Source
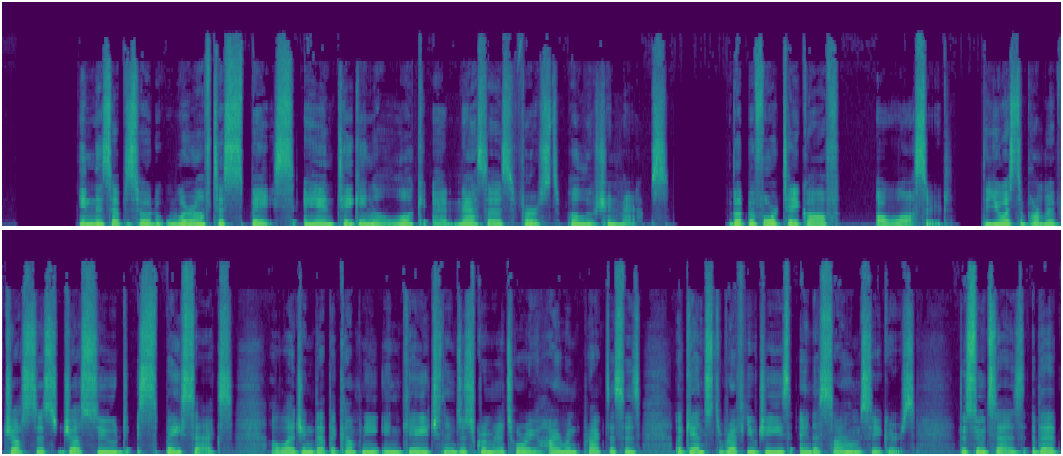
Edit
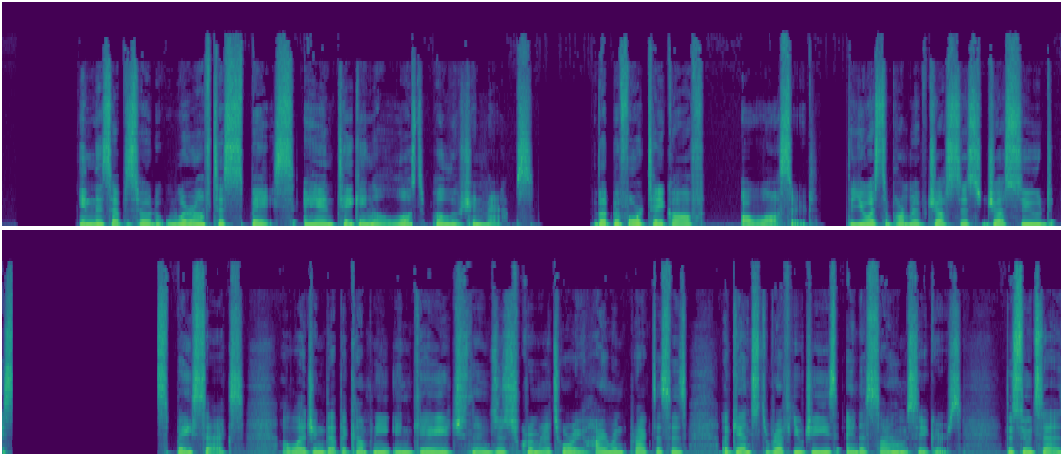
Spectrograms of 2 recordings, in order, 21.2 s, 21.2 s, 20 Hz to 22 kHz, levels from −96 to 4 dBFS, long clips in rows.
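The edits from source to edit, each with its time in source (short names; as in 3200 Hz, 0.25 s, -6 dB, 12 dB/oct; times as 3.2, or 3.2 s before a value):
4.1–5.45 cut
12.04 insert silence 1.46 s
14.67–15.38 stretch 1.5×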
